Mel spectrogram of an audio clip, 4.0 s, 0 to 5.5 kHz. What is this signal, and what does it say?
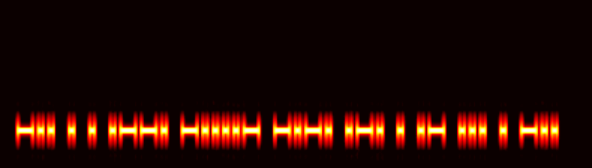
Morse code, heard as a keyed tone, about 34 wpm, 600 Hz. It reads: DEEP-CREASED
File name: the old man and the sea / the old man and the sea 1 35wpm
